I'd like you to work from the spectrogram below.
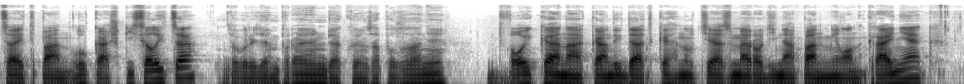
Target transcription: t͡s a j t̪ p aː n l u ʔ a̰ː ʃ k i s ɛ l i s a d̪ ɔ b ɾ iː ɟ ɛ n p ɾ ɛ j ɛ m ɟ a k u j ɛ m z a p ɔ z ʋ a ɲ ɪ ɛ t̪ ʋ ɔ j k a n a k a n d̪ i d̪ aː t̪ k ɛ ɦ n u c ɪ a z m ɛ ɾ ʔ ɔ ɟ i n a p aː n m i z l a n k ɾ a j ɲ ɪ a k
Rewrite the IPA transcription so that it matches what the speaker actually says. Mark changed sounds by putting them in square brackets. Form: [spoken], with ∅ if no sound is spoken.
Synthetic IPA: t͡s a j t̪ p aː n l u [k] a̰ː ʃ k i s ɛ l i [t͡s] a d̪ ɔ b ɾ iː ɟ ɛ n p ɾ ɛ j ɛ m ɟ a k u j ɛ m z a p ɔ z ʋ a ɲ ɪ ɛ [d̪] ʋ ɔ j k a n a k a n d̪ i d̪ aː t̪ k ɛ ɦ n u c ɪ a z m ɛ ɾ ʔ ɔ ɟ i n a p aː n m i [∅] l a n k ɾ a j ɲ ɪ a k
